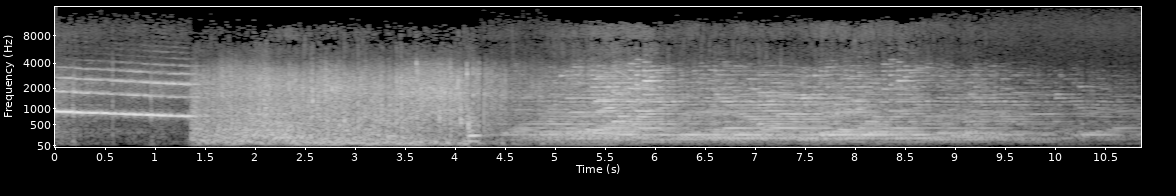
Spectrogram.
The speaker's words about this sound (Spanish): De pronto, una bomba cayó más cerca.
